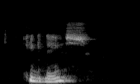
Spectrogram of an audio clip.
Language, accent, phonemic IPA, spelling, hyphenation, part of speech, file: English, Southern England, /ˈɪɡ.ni.əs/, igneous, ig‧ne‧ous, adjective, LL-Q1860 (eng)-igneous.wav
- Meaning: 1. Pertaining to or having the nature of fire; containing fire; resembling fire 2. Resulting from, or produced by, great heat. With rocks, it could also mean formed from lava or magma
